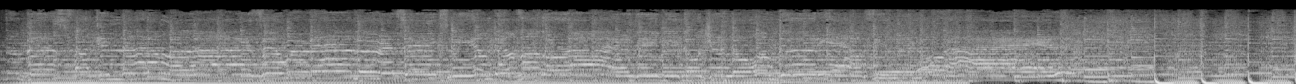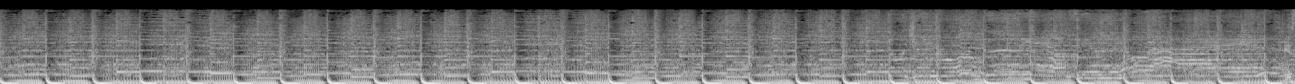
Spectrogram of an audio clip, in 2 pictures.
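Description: A loud dance-pop remix plays with layered synths and a brief breakdown near the middle, after which a steady, pounding four-on-the-floor beat kicks in and drives the rest of the track.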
